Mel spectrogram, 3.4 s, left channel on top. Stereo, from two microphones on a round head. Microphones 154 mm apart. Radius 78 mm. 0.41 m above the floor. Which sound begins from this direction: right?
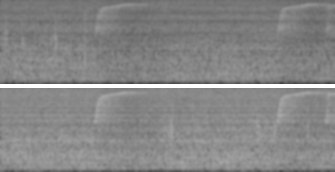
Running water, at 0.0 s.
